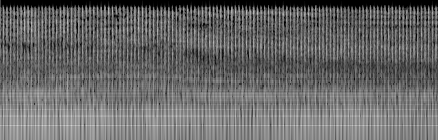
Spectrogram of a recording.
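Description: Small boat engine running steadily at an even speed, heard from on board, with wind on the microphone.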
